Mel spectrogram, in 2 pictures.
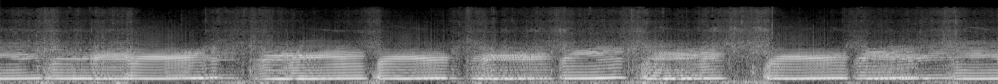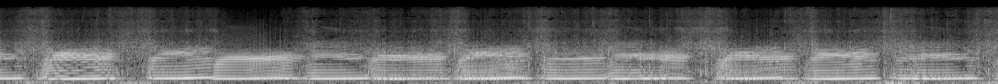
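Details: At night after rain, banded bullfrogs in a cemetery puddle inflate their throats and vie with rivals for the loudest voice: a long run of deep, nasal, moo-like notes, each under a second, repeating steadily with short gaps.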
